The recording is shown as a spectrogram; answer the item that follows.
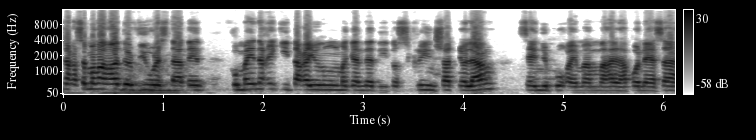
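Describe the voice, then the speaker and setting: A man speaks at a very fast pace in a raised, projected voice. His pitch is high, and his intonation is fairly even. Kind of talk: sales pitch. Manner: lowered voice.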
